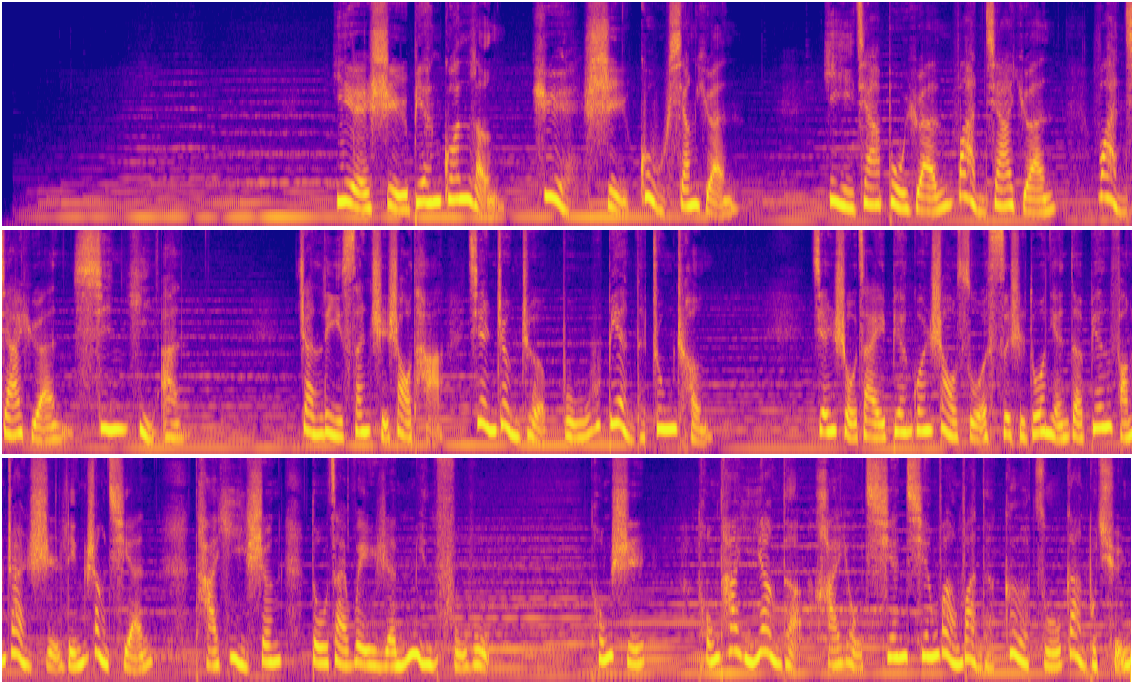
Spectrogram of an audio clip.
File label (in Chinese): 女-专题配音-稳重沉稳; 边关一线人员; 端庄大气; 舒缓抒情; 女B318-专题配音《边关一线人员》-稳重沉稳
